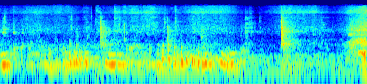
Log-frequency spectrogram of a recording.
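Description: Breeder pigeons, mostly moulting, coo steadily from their cages, a low throaty rolling chorus close by with faint shuffling and wing movement in the loft.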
